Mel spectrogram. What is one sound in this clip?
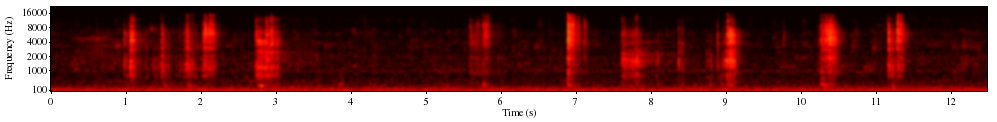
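Plastic toy bricks click and clatter on a table.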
